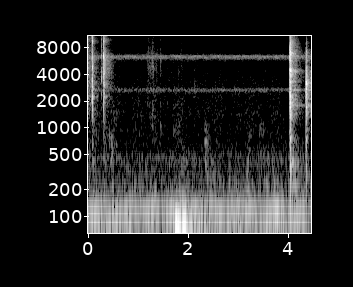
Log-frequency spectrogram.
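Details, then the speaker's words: 2004 Scion xB, reinstalling the cylinder head and torquing the aluminum head bolts in sequence: crisp double clicks from the torque wrench, showing the set 22 ft-lb has been reached on bolt one. "Hear that? Okay, that means it's at 22 foot-pounds."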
